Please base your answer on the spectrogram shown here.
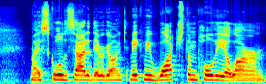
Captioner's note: none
